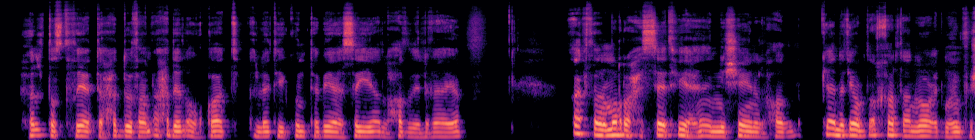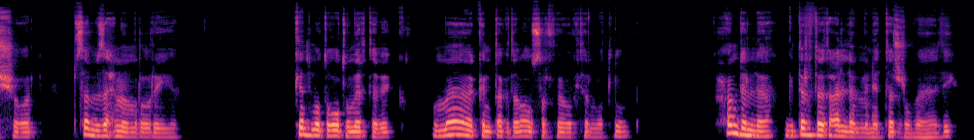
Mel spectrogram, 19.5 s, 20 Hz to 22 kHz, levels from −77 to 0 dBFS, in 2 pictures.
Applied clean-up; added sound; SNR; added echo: neural mask model Resemble Enhance denoiser.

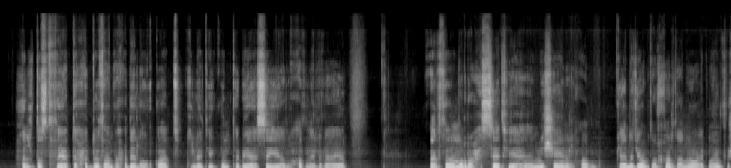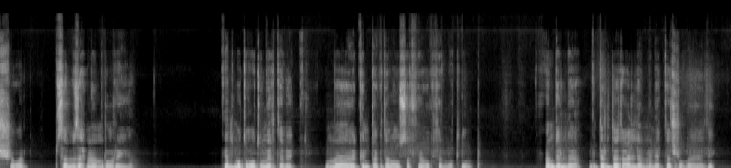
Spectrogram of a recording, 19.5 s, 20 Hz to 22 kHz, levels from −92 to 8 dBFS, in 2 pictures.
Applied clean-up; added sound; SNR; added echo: neural mask model RNNoise.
